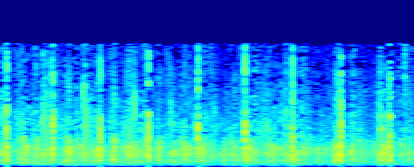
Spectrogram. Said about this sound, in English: Why don't we here in Green Bay give a warm welcome of applause to those that are joining with us online at the other campuses as well. Let's welcome them.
